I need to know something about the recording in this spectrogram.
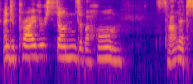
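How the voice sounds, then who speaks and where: A woman's voice: mid-range voice, fairly even intonation, unhurried, close to an everyday voice, poor audio. An actress playing a hurt, defiant woman with an intense, emotional manner in a drama table read. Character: hurt, defiant mother standing up to her ex.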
